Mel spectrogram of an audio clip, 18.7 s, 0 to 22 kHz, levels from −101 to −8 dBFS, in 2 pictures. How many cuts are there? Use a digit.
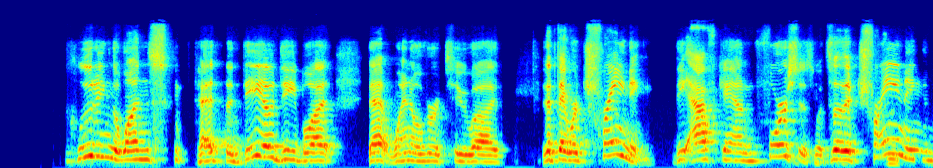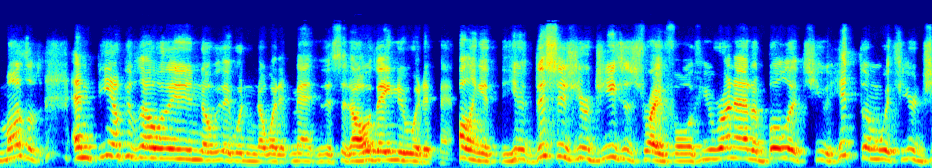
1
